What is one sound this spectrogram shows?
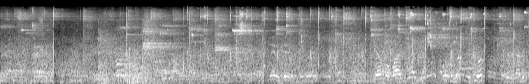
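A table tennis ball clicks quickly back and forth between paddles and the table.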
